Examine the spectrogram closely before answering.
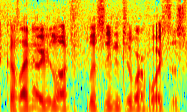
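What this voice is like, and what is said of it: Put-on deep voice. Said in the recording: “That was my deep voice.”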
